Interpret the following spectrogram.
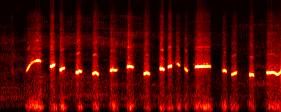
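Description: A person whistling a short tune of quick, separate notes that hop up and down in pitch, with one note held a little longer about three seconds in.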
